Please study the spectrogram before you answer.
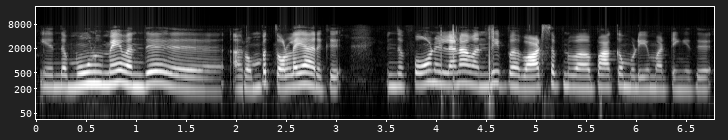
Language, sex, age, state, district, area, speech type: Tamil, female, 30-45, Tamil Nadu, Coimbatore, rural, spontaneous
